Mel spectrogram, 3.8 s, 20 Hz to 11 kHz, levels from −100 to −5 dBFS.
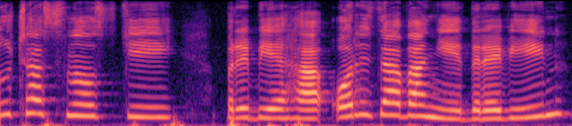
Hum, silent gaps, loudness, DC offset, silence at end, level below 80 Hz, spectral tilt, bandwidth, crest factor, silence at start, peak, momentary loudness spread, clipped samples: none; none; -24 LUFS; under 0.1%; 0.05 s; -44 dBFS; -2.5 dB/octave; 11 kHz; 18 dB; 0 s; -6 dBFS; 8 LU; under 0.1%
